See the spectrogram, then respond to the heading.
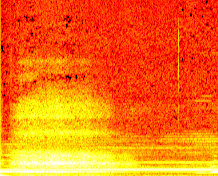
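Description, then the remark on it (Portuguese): A long, deep breath drawn in through the mouth during a guided breathing exercise, airy, lasting nearly two seconds over a soft steady background hum before fading to quiet. “E agora, a hora peça, começa a inspirar pela boca.”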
